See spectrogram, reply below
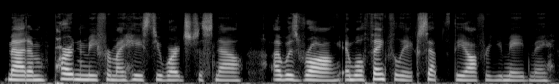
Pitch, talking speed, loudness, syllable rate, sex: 200 Hz, 225 wpm, -18 LUFS, 5.4 syllables/s, female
